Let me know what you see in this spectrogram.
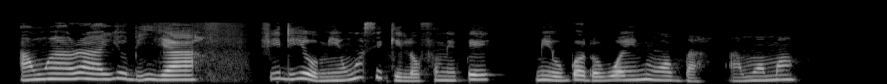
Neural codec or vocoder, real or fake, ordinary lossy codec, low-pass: none; real; none; 7.2 kHz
